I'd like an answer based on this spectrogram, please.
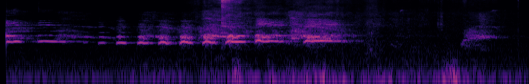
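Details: Ianto the Arctic fox in a domestic dispute with Waverly the red fox: a rapid series of shrill, harmonic yelps and chattering cries, rising into louder, harsher squeals, ending with a brief nasal whine.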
